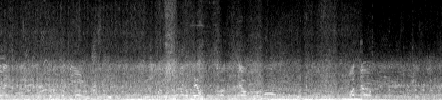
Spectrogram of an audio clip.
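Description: An engine rumbles and strains at low speed.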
